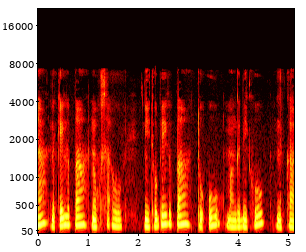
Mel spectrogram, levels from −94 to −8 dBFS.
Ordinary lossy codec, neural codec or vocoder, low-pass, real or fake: AAC, 32 kbps; none; 7.2 kHz; real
